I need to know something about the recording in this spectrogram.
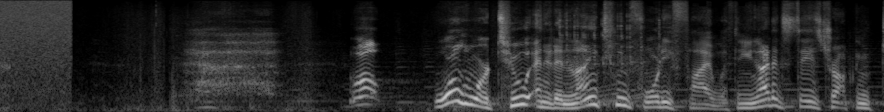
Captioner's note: sighs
